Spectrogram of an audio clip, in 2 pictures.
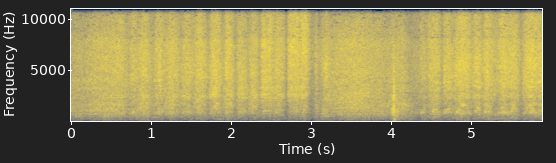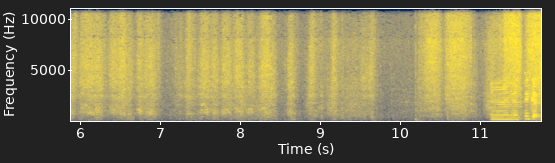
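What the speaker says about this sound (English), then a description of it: "pick up some of that ink on the cardboard and rub it into my corners here" Cardboard loaded with ink is rubbed in circular motions into paper corners, making a steady, faint scratchy rasp that continues throughout, with a voice talking over it.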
